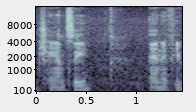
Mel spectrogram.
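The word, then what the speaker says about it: Chauncey: there's also a little town outside Athens called chansy and if you pronounce it Shanty we know you're not from there um but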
